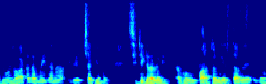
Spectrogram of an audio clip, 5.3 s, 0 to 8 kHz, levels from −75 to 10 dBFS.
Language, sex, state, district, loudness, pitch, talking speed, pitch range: Kannada, male, Karnataka, Chamarajanagar, -30 LUFS, 135 Hz, 135 wpm, 130-145 Hz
